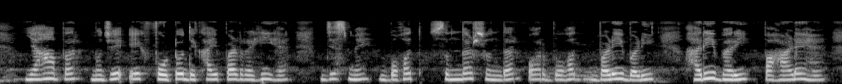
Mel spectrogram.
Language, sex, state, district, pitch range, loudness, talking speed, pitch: Hindi, female, Uttarakhand, Uttarkashi, 220-245 Hz, -15 LUFS, 155 wpm, 230 Hz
